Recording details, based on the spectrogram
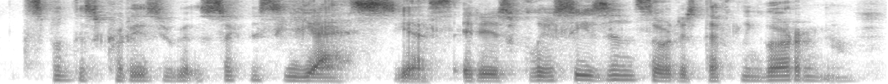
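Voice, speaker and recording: With vocal fry and a dark, mellow tone, a woman speaks at a very deep, low pitch, keeping her intonation fairly even at a fairly quick pace. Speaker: streamer. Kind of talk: casual chat. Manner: halting, many fillers.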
